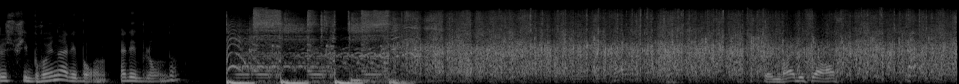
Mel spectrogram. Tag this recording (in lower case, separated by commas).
speech, music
